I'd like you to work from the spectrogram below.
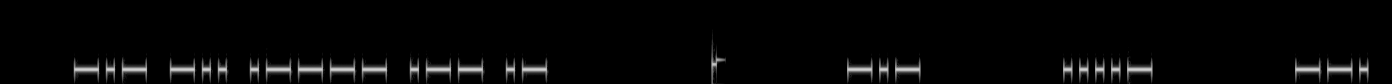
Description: Morse code, heard as a keyed tone, about 15 wpm, spaced as for 9 wpm, 700 Hz. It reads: KD1WA K4G
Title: USA Call Signs - 5 Characters - 6x Character Spacing - 15wpm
